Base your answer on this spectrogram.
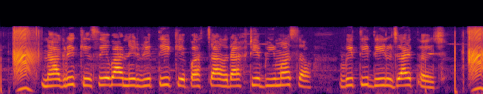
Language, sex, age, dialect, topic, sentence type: Maithili, female, 18-24, Southern/Standard, banking, statement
